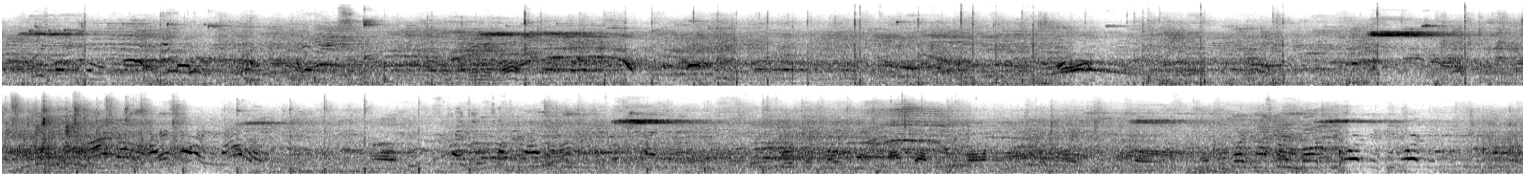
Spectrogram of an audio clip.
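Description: Basketball game sounds in a reverberant gym: a ball bouncing on the hardwood floor amid the steady overlapping chatter and calls of players and spectators, with several brief high squeaks scattered through it.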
